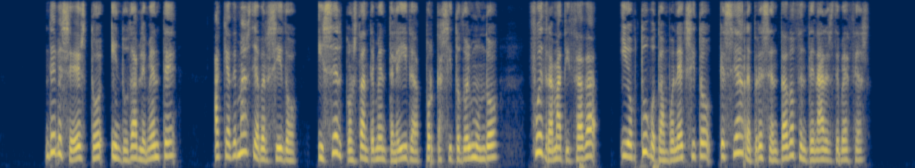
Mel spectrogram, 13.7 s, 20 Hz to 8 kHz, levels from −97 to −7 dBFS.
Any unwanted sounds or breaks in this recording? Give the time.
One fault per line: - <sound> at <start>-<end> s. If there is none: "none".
none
